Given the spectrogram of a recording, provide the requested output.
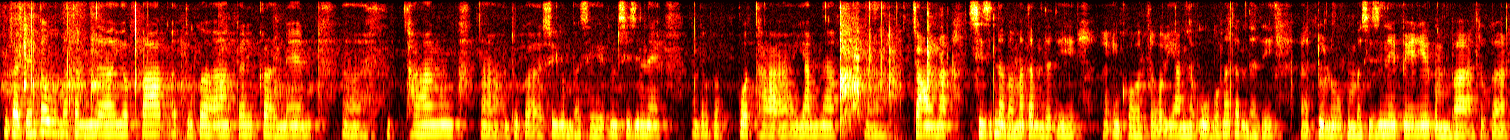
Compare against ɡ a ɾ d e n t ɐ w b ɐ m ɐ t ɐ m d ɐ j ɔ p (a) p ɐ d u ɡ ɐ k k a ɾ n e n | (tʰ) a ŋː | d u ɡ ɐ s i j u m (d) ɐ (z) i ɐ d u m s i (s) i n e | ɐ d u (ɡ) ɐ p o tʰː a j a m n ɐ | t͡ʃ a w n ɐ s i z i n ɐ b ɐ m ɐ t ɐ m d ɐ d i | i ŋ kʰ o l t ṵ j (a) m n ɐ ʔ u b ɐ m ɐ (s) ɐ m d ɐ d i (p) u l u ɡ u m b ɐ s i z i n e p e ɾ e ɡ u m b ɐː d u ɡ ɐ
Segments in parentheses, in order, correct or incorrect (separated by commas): correct, correct, incorrect, incorrect, incorrect, correct, correct, incorrect, incorrect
